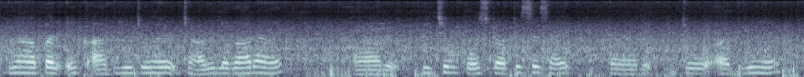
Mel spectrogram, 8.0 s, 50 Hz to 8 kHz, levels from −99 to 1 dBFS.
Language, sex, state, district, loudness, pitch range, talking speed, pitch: Hindi, female, Bihar, Purnia, -20 LUFS, 190-215 Hz, 165 wpm, 205 Hz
